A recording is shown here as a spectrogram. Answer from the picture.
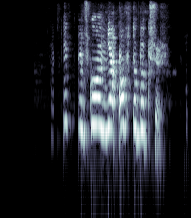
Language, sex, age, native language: Icelandic, male, 11, Icelandic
